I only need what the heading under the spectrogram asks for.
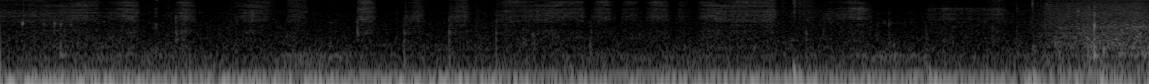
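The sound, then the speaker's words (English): Eyebrow shapes are drawn onto skin during a brow waxing and tinting session, a faint, dry scratching of many quick, short pencil strokes in a steady, uneven rhythm with no talk. “just like that. And I'm going to connect them just like that.”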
